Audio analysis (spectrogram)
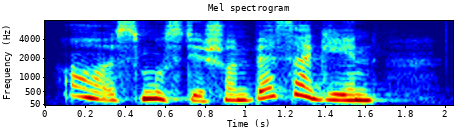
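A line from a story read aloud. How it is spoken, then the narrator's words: Cheerful. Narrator (German): sagte Darina fröhlich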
